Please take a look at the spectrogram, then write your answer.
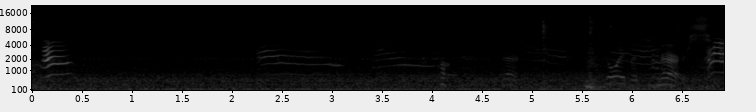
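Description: Cats in The Sims 4 give a series of short rising and falling meows, several in quick succession and scattered across the clip, fairly faint over a low game background.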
